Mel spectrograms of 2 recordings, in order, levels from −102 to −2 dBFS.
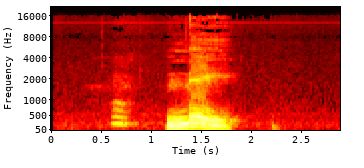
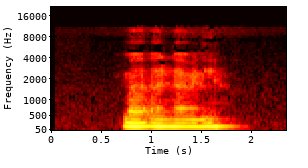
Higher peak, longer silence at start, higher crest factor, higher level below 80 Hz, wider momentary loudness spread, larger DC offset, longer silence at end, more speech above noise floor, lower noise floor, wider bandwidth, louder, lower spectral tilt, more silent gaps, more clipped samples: first, -2 dBFS vs -12 dBFS; about the same, 0.6 s vs 0.7 s; about the same, 16 dB vs 16 dB; first, -46 dBFS vs -60 dBFS; first, 21 LU vs 9 LU; neither; first, 1.1 s vs 0.55 s; about the same, 45 dB vs 48 dB; second, -58 dBFS vs -73 dBFS; first, 16.5 kHz vs 11 kHz; first, -13 LUFS vs -27 LUFS; about the same, -8 dB/octave vs -9 dB/octave; neither; neither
